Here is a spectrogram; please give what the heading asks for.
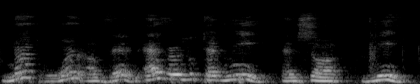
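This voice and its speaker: Man voicing a halting young servant woman, high and soft. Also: sing-song, exaggerated voice. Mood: earnest, frustrated. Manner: hesitant, halting, deferential. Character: young servant woman, earnest, humble, tearful, clever. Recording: roomy echo, distant microphone.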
